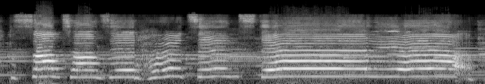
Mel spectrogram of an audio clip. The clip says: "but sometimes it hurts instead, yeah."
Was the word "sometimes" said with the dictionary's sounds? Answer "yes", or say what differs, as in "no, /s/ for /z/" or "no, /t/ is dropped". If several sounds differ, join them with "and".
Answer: yes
